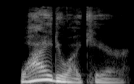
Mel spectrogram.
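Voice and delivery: ordinary delivery

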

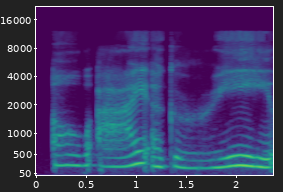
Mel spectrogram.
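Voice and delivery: mock, syrupy, overly sweet voice, laid on thick. Retelling her reply to a request, imitating an overly sweet voice. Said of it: "her keep sweet voice was, like, very, very extra".

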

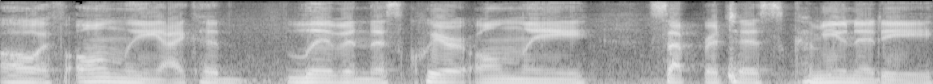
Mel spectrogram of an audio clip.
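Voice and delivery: usual speaking voice

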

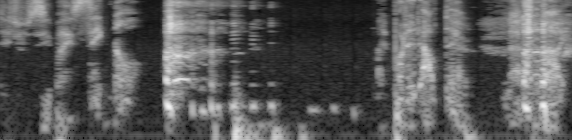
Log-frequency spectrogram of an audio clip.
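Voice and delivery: hoarse, shrill, very loud, high, swooping rasp. Friends take turns doing their Batman; this speaker's try: Batman voice with laryngitis. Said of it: "That's Batman with laryngitis".

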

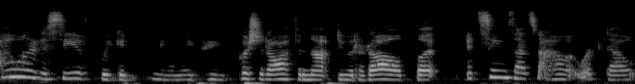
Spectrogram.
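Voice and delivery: nonchalant, youthful, matter-of-fact delivery. Retelling an interrogation, imitating Morgan: imitating a young, matter-of-fact girl. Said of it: "it was just the way that she says it".

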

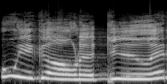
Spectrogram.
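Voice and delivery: high-pitched put-on Louisiana accent. Retelling how a flown-in executive talked at a trial, imitating a coon-ass accent. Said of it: "he's got this coon-ass accent".

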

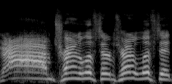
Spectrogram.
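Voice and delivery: screeching, very high-pitched scream. Retelling a film scene where Thor tries to lift Mjolnir, retelling Thor screaming. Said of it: "he's like screaming".

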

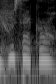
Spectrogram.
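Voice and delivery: mock, soft, unvoiced, secretive whisper.

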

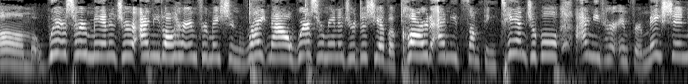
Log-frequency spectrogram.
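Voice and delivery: shrill, very high, frantic, demanding yelling. Retelling what their Tita shouted at the family, retelling a yell. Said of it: "She's like yelling at everybody".

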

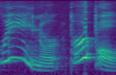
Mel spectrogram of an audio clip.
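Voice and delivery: tiny, very high-pitched, swooping piping little voice. Describing quizzing Griff on colors, imitating Griff's high-pitched voice. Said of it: "in his kind of like high-pitched voice".

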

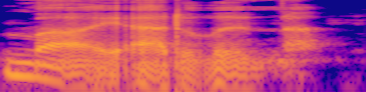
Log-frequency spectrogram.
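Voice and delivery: very low, deep, creepy, sinister villain voice. Imitating an audiobook reader's voice for the villain: creepy deep voice for Luke. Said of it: "a very good, like, creepy, deep voice for Luke".

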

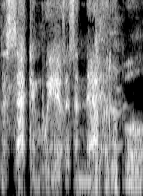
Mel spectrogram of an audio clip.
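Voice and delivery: slow, hushed, drawn-out whisper. Imagining someone sitting down beside you in bed: imitating a whisper. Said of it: "just kinda whispers".

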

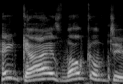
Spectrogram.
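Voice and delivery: attempted American accent. Prompted by the other speaker to do an American accent: American accent. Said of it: "do your American accent there".

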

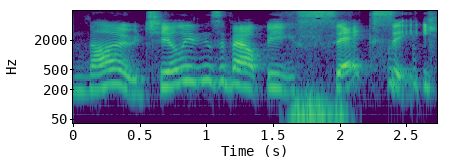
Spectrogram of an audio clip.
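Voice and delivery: slow, put-on Australian accent. Retelling what she says about cheerleading: Australian accent. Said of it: "I've missed your Australian accent".

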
